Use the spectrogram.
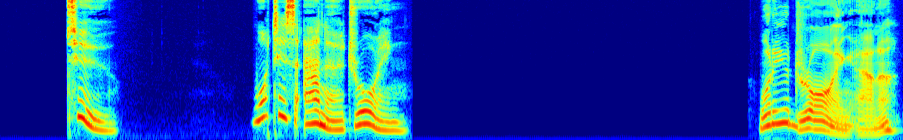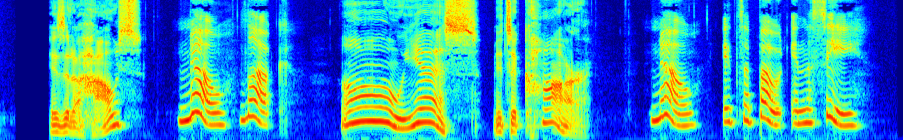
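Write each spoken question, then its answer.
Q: What is Anna drawing?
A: a boat in the sea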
